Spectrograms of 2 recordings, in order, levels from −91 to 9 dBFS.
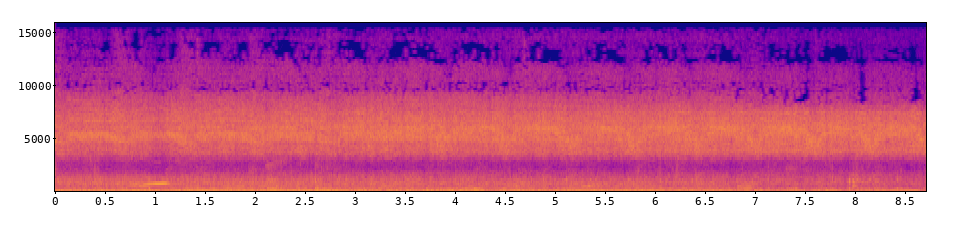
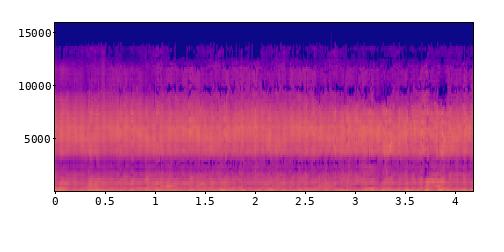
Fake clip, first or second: second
